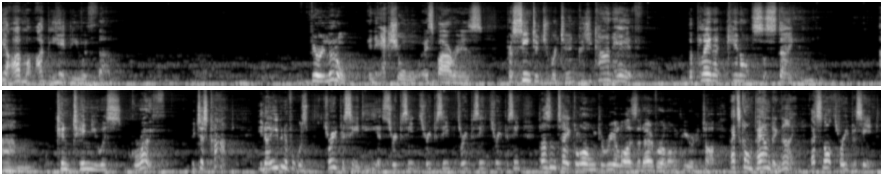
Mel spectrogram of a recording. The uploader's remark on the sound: The sound may be a bit weird, as it was recorded on the go in the car going to Uawa.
